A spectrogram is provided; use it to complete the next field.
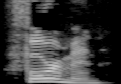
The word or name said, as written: foreman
